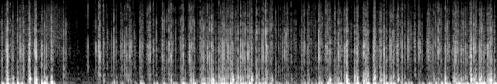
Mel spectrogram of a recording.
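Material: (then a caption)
Cardboard. Long nails tap rapidly on a small, hollow, printed blue cardboard box held in hands beside the microphone. The result is a dense run of short, dry, low thumping knocks with a faint bright tick on each tap, pausing briefly near the first second before continuing.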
